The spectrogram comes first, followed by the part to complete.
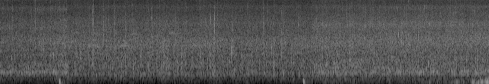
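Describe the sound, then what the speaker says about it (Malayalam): A small perennial stream flows through a plantation property in Idukki, Kerala, giving a steady, close rushing and trickling of water that holds at an even level throughout, with no voices. "നമ്മുടെ സ്ഥലത്തിൻ്റെ സെൻറ്ററിൽ കൂടെ ഒഴുകുന്ന ചെറിയ ഒരു വലരിയാണിത്"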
